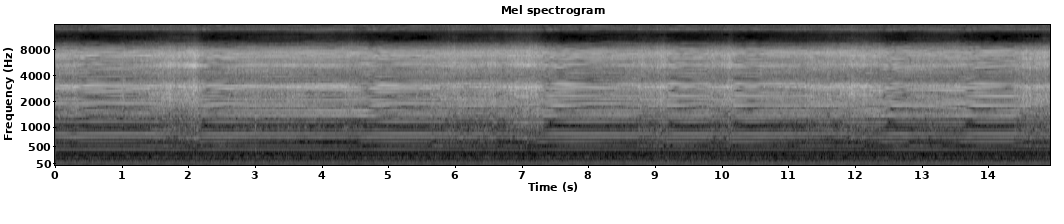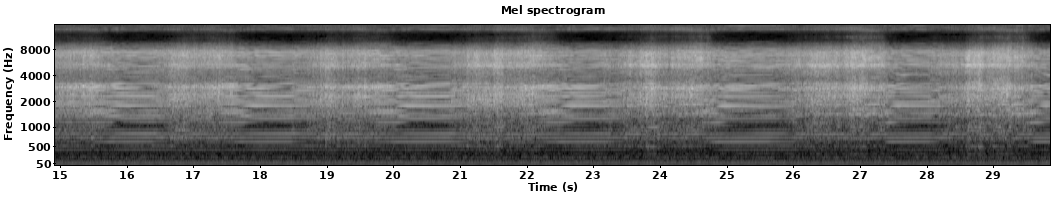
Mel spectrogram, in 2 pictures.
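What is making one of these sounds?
An electric razor buzzes steadily against stubble.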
